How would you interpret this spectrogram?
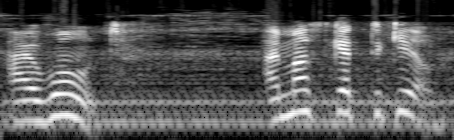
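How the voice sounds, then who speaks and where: A woman's voice: fairly high pitch, measured pace, noisy background, lightly acted. A woman playing an anxious, determined wife in a 1940s radio melodrama, speaking earnestly and dramatically. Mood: frightened. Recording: vintage 1940s radio recording.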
